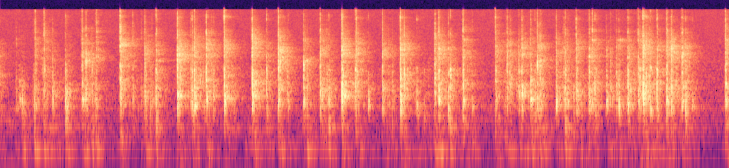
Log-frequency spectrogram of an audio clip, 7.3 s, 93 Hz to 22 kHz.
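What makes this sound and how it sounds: Fingertips and nails type and tap on the keys of a full-size black plastic computer keyboard with a hollow housing. Quick, irregular runs of short, dry clicks fade almost instantly, carrying a bright clatter with a hollow tone near 1 kHz and almost no low end. The typing continues steadily at a soft level and trails into near silence at the end.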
